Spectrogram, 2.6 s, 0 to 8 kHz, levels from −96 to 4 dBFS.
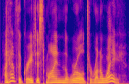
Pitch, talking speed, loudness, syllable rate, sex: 190 Hz, 255 wpm, -16 LUFS, 5.5 syllables/s, female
